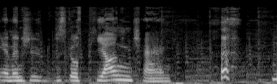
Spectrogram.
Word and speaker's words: PyeongChang: I was saying PyeongChang earlier on, like some weirdo.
